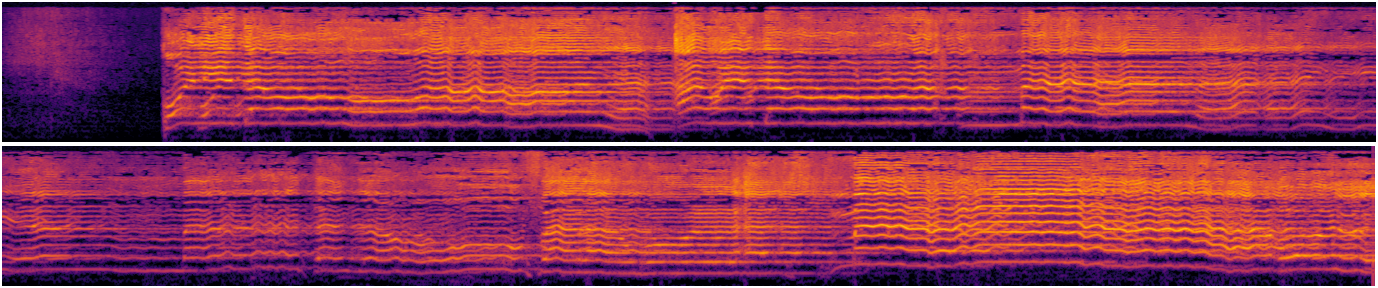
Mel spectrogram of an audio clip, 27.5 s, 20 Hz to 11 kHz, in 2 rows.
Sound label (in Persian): تلاوت آیه سوره اسرا; آیه 110; حامد شاکرنژاد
